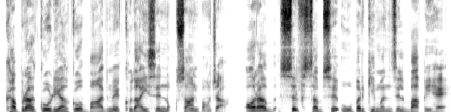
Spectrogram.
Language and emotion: Urdu, neutral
